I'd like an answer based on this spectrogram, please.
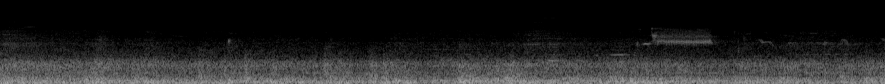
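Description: Double-stack container freight train rolling across a steel trestle bridge: a steady low rumble, with a brief high-pitched tone about six and a half seconds in.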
